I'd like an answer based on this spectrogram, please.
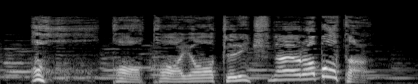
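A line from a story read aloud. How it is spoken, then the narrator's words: Shouted. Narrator (Russian): закричал поручик Пирогов, увидевший шпоры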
